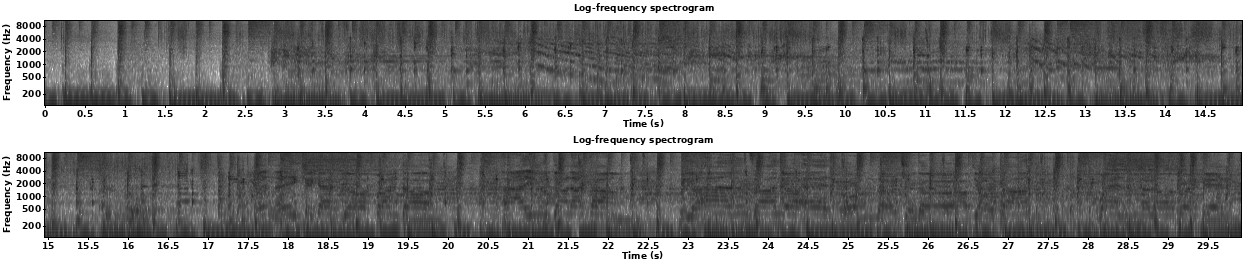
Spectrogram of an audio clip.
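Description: A punk rock song plays loud and continuous, driven by a heavy repeating bass line under a dense wash of guitars and cymbals, with no talk over it.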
